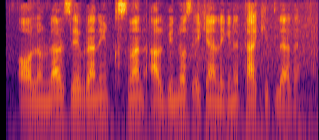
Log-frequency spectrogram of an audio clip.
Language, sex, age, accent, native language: Uzbek, male, 25-34, Farg'ona, Uzbek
